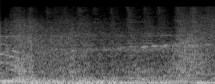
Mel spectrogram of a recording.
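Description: Epic orchestral theme tune from the opening titles of an animated dragon TV series, starting suddenly, with a held high note that rises near the end.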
